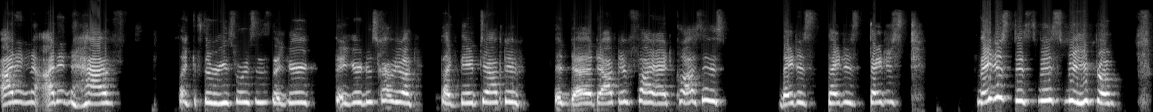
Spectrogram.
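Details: Woman with cerebral palsy who says pronouncing words takes her extra effort; speech with word repetitions in cerebral palsy (likely dysarthria).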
